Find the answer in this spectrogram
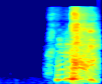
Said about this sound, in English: Damn, excuse me. But I don't have to think about what I know. Yes, I'm keeping that sneeze in this motherfucker. Well, I mean, shit, if you listening to it, I kept the sneeze, because, you know, it's one take scene.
